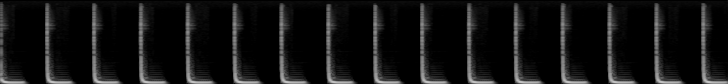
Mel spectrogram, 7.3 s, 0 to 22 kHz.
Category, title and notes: Instrument samples > Synths / Electronic
128 kick drum
Basic drum beat created with a soft synth.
